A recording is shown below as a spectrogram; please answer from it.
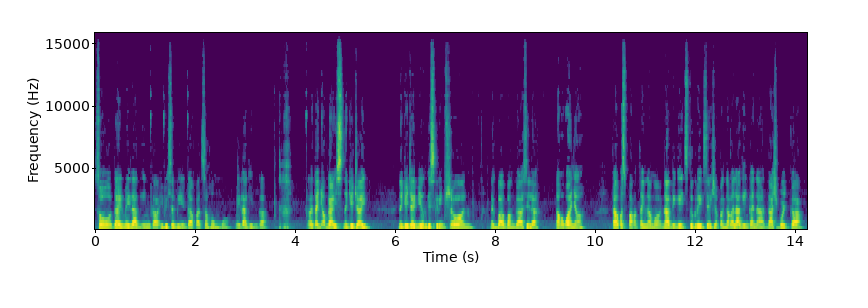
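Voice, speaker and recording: A man's voice: a little high, normal speed, darkish tone. A man with a Filipino accent giving an online class lecture as a college instructor, joking and chatty as he switches between Tagalog and English. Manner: joking, chatty Taglish teaching.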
